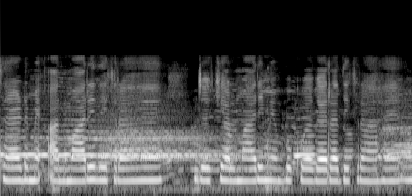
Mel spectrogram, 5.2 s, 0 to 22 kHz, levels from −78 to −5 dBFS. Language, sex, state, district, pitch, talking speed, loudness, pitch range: Hindi, female, Jharkhand, Palamu, 235 Hz, 175 wpm, -15 LUFS, 225-245 Hz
